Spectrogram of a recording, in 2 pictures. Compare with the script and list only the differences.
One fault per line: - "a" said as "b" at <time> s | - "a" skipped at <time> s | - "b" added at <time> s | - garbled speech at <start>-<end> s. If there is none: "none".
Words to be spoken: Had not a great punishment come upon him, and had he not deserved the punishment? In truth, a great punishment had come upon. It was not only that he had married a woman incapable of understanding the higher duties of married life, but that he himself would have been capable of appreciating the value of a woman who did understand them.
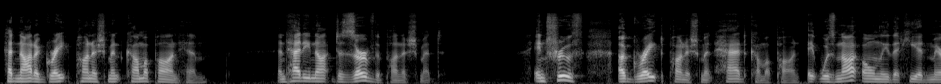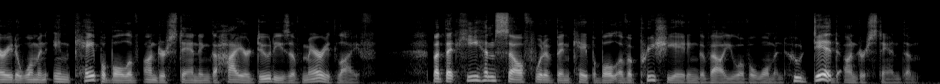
none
